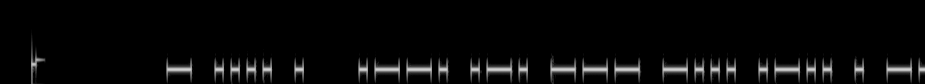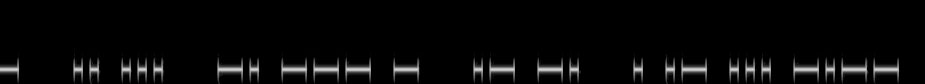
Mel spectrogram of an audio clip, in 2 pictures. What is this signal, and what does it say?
Morse code, heard as a keyed tone, about 15 wpm, 700 Hz. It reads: THE PROBLEM IS NOT AN EASY
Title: Sentences from Top 1000 Words - Review Part 2 - 15wpm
